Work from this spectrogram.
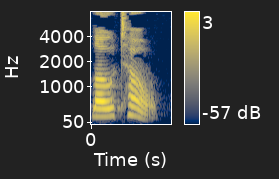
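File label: "low tone", English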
